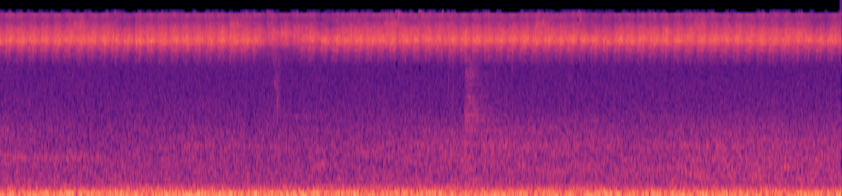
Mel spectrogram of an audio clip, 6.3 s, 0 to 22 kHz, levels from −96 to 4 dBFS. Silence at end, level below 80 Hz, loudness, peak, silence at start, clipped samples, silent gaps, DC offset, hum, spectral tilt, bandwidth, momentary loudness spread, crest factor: 0 s; -28 dBFS; -18 LUFS; -6 dBFS; 0 s; under 0.1%; none; under 0.1%; none; -3.5 dB/octave; 16.5 kHz; 1 LU; 14 dB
